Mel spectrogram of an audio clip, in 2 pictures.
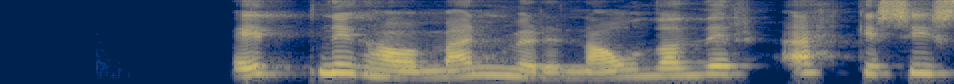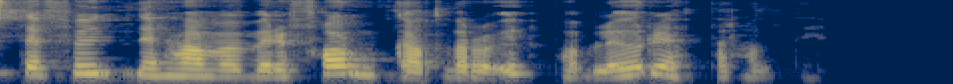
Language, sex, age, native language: Icelandic, female, 30-39, Icelandic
